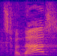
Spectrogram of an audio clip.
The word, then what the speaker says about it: Tanaz: Over here we have Tanaz. Is that how you say it? Yes. Tanaz?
